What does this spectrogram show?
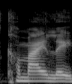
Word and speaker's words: Kamaile: Well, first of all, it's Kamaile. Nobody says it like that, though. You know, local people just don't want to pronounce it. Kamaile.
